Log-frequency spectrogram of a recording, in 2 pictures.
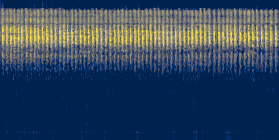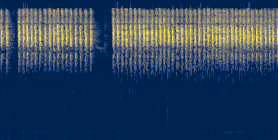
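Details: Eurasian tree sparrows in a fight, recorded as training audio for songbirds: an unbroken stream of rasping, high chattering notes, roughly four per second, interrupted by two short silences.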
